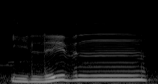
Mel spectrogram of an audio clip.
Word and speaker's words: Eleve: Eleven... So, wie wird's ausgesprochen?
